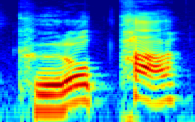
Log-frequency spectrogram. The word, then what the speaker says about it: 그렇다: an example of that kurota pronounced as kurota due to sound change rules which means to be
